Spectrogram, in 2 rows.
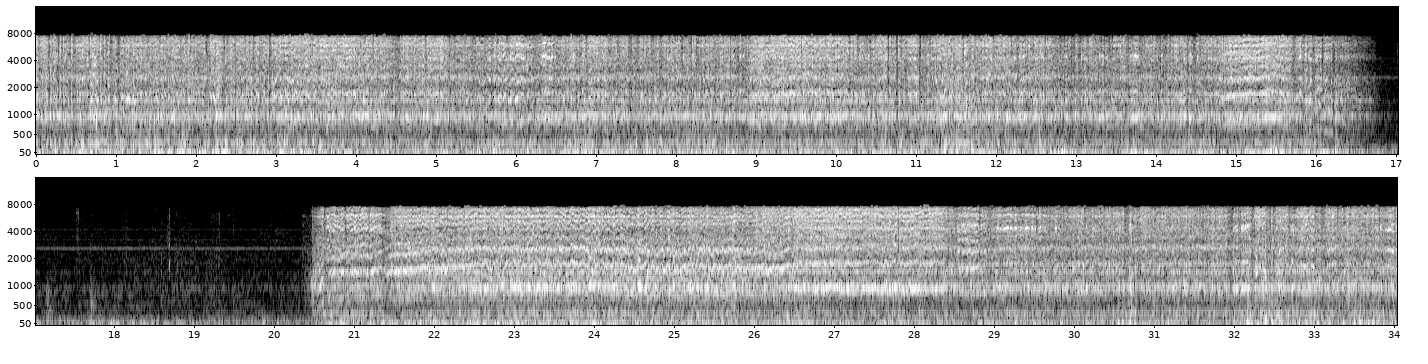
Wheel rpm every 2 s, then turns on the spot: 230, 230, 230, 230, 230, 230, 230, 210, 20, 0, 130, 190, 190, 220, 230, 230, 230.
none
